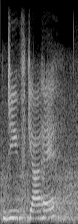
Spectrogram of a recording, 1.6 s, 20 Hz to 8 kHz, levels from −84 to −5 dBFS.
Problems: constant background noise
